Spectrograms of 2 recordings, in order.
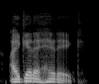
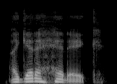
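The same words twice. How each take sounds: No difference in how they are said.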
